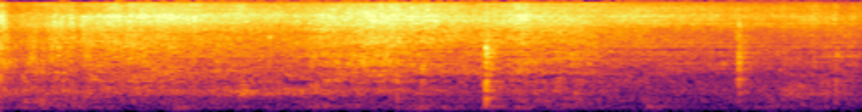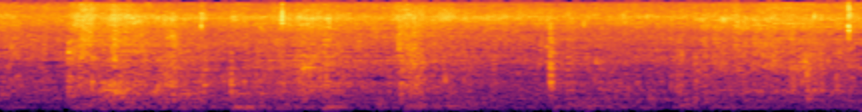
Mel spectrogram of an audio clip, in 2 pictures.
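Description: Chicken for haleem fries in a pan with a steady, soft sizzle, broken by several sharp scrapes and knocks of a spoon stirring the pieces.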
